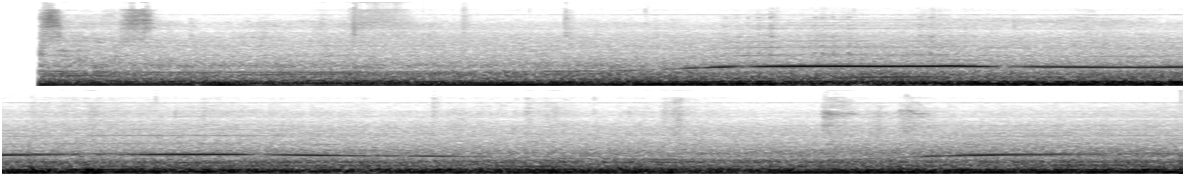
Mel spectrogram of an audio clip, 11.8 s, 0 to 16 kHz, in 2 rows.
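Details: Newly installed TBO K04 turbo: loud clear whine that rises in pitch with load and sags off-throttle over deep engine rumble, under low or high load, getting bad enough to rattle other parts.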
